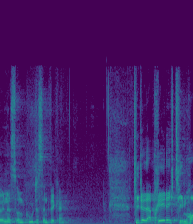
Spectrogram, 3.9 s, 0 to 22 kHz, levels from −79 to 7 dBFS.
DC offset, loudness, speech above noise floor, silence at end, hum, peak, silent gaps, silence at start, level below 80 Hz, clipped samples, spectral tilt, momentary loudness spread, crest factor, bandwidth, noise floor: under 0.1%; -27 LUFS; 25 dB; 0 s; none; -10 dBFS; none; 0 s; -74 dBFS; under 0.1%; -3 dB/octave; 15 LU; 18 dB; 16 kHz; -53 dBFS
